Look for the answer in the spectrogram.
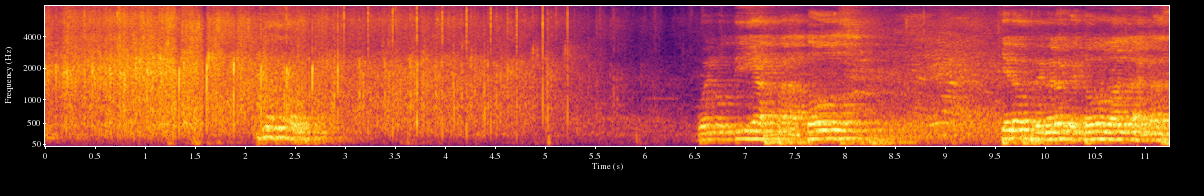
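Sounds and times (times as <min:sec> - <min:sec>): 
audience applause at a formal assembly: 0:00.0 - 0:05.9
speech: 0:02.2 - 0:02.9, 0:06.5 - 0:08.3, 0:09.6 - 0:11.2.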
